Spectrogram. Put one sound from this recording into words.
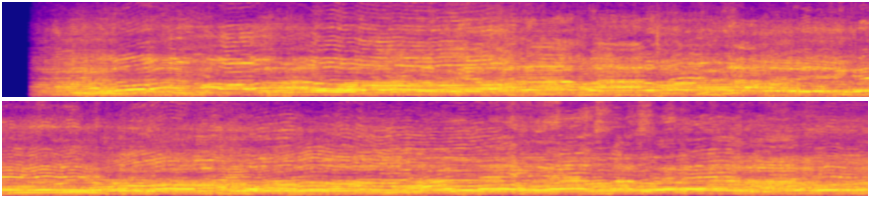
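Several women wail and cry loudly in grief, close by.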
